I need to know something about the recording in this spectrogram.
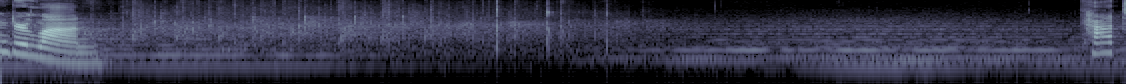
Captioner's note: applause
